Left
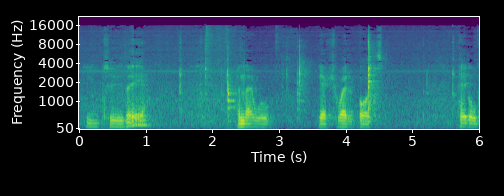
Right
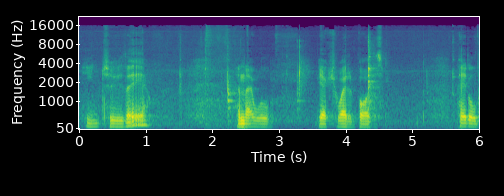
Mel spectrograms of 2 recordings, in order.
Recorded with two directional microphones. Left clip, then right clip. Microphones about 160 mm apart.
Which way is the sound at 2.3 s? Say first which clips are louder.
Right 8 dB; 15° right (ahead or behind).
